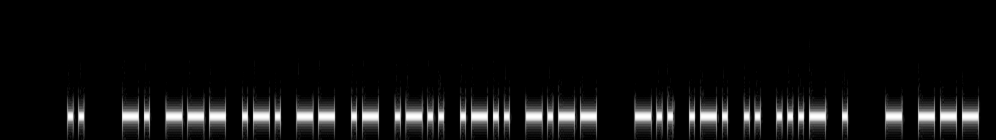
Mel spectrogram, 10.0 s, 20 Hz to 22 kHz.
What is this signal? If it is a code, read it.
Morse code, heard as a keyed tone, about 21 wpm, 700 Hz. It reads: I NORMALLY DRIVE TO
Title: Sentences from Top 1000 Words - Review Part 6 - 22wpm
